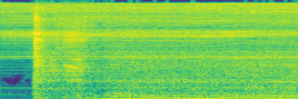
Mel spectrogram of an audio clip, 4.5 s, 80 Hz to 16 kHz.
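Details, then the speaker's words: 1988 Ford F250, 5.8 L (351) V8 that had sat two years and was missing, after injector service: catches after a short crank and settles into a deep, slightly lumpy but steady rumble, much snappier; normal idle. "pretty good wouldn't say it's smooth as glass way way better way more Snappy"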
